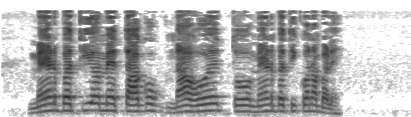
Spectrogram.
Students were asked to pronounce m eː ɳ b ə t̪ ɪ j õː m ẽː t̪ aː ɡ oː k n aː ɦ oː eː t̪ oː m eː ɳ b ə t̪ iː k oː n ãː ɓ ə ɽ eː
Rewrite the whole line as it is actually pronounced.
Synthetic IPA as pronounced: m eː ɳ b ə t̪ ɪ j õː m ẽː t̪ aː ɡ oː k n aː ɦ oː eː t̪ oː m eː ɳ b ə t̪ iː k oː n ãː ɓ ə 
